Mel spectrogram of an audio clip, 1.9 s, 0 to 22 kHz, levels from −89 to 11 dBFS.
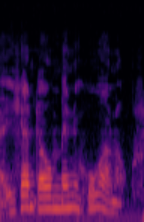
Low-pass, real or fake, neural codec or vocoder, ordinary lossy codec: none; real; none; none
